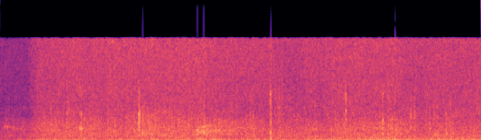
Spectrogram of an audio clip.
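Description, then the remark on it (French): A loud, steady engine rumble with a deep droning hum, wrapped in a broad rushing wash like wind or water, heard at night in a nearly deserted town street in mild weather, holding at much the same level throughout with no voices. “il entend comme un bruit, un ronflement de moteur et qui grandit petit à petit.”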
